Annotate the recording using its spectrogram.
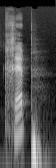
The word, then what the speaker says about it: Krepp: Crepe, ja, K-R-E-P-P. Aber hier steht halt Crepe wie der Crepe.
